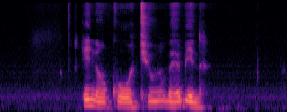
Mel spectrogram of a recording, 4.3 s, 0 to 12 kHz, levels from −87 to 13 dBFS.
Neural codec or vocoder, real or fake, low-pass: autoencoder, 48 kHz, 32 numbers a frame, DAC-VAE, trained on Japanese speech; fake; 10.8 kHz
